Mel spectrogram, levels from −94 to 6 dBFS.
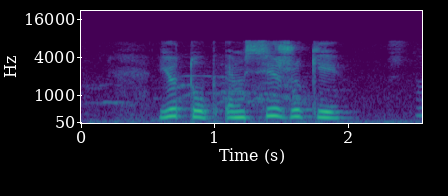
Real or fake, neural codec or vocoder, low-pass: real; none; 7.2 kHz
